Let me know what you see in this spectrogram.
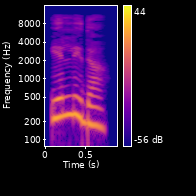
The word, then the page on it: ಎಲ್ಲಿದ: ellida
